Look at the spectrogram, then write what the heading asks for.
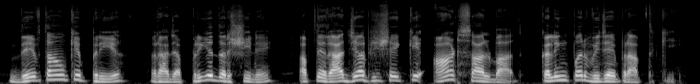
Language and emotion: Hindi, neutral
